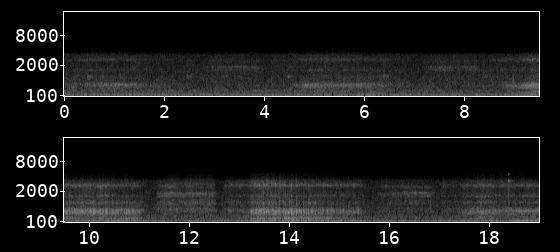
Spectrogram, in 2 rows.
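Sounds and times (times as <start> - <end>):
quiet breathing: 0.0 - 19.0
man snoring: 4.7 - 6.4, 8.7 - 11.2, 12.4 - 15.6, 17.3 - 19.0.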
